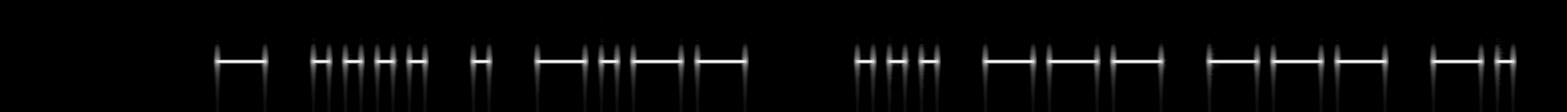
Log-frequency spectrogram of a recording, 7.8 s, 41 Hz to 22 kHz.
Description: Morse code, heard as a keyed tone, about 15 wpm, 700 Hz. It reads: THEY SOON
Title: Sentences from Top 1200 Words 15wpm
